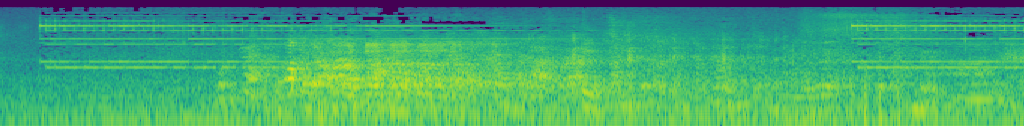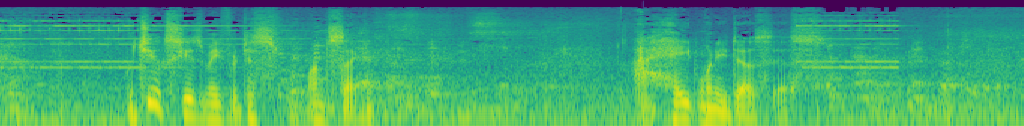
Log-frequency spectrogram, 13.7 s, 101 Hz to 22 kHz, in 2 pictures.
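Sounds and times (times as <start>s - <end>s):
telephone ringing with a high electronic trill: 0.2s - 5.0s, 5.6s - 9.5s, 12.1s - 12.9s
laughter: 1.4s - 7.2s, 8.0s - 10.6s, 12.3s - 13.6s
busy crowd noise: 1.7s - 13.6s
speech: 7.8s - 9.6s, 11.3s - 12.4s.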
